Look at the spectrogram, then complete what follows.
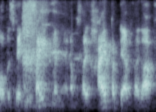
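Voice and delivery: usual speaking voice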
